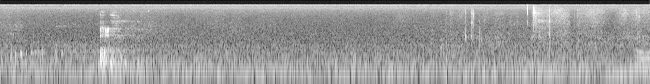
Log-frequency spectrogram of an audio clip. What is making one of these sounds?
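Papers rustle and shuffle on a table.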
